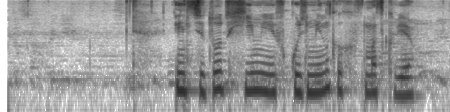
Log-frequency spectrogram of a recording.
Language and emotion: Russian, neutral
